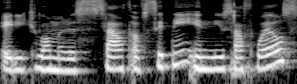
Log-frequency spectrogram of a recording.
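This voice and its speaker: A woman with a Vietnamese accent talks at a moderate pace in a medium pitch. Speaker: podcast co-host, accountant. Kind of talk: casual podcast chat.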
